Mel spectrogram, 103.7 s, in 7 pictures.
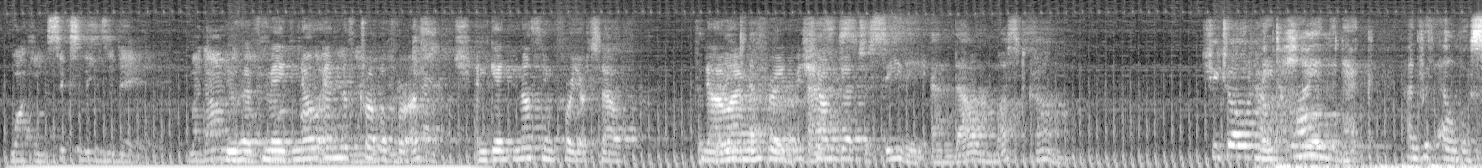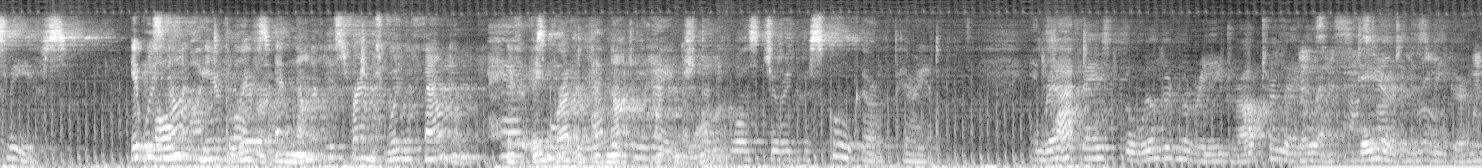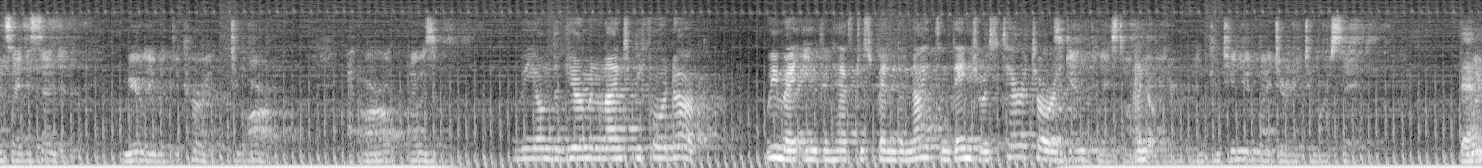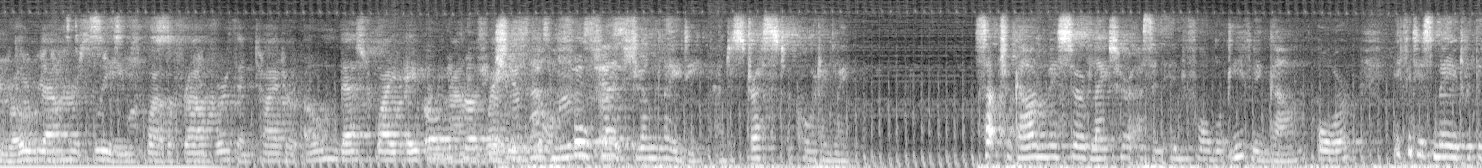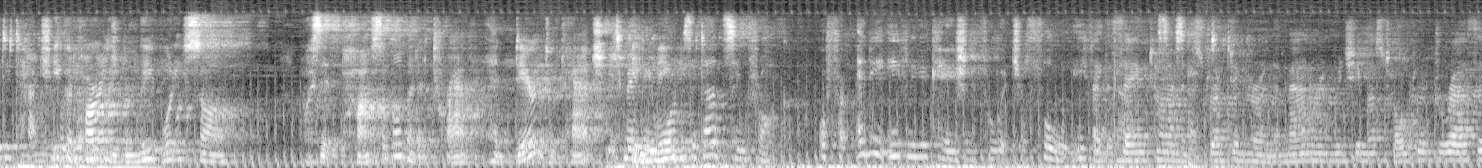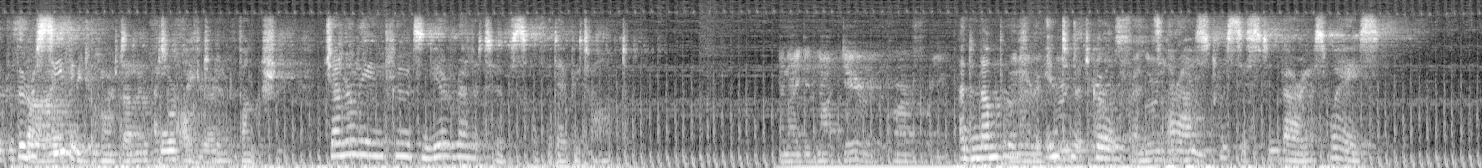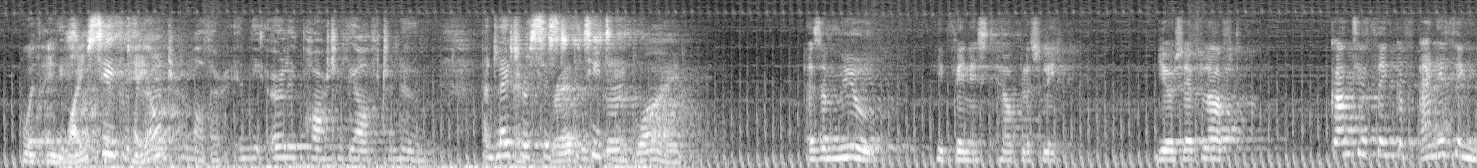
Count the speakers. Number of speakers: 5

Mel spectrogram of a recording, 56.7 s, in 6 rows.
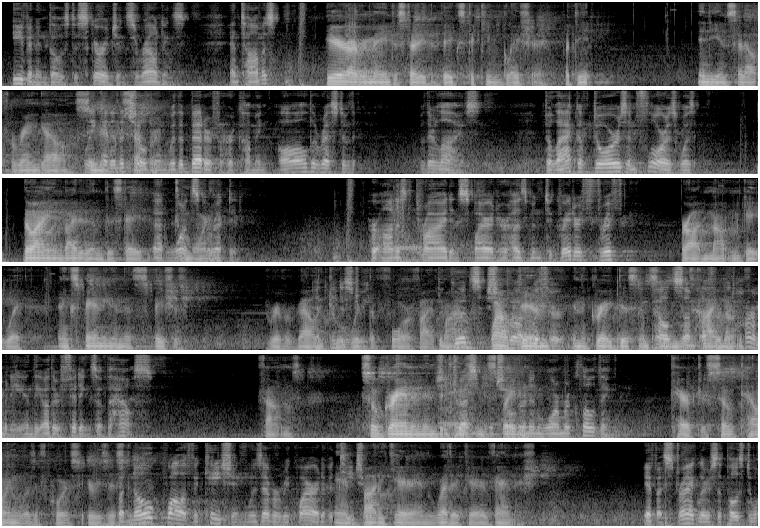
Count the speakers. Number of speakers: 2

